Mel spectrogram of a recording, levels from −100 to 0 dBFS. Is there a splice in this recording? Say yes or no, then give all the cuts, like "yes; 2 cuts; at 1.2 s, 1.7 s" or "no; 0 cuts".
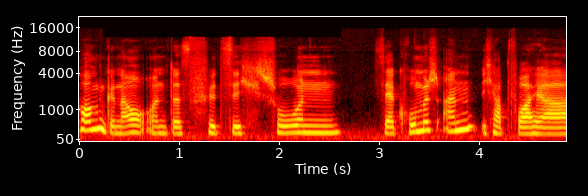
yes; 1 cut; at 4.0 s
